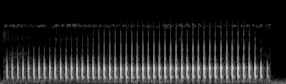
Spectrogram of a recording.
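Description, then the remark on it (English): A gopher frog's breeding call: a loud, creaking snore made of rapid, evenly spaced pulses running steadily for nearly three seconds before stopping abruptly, with no other sounds. “The call it makes sounds like the creaking of a door in a haunted house.”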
